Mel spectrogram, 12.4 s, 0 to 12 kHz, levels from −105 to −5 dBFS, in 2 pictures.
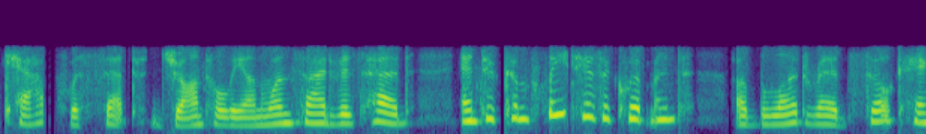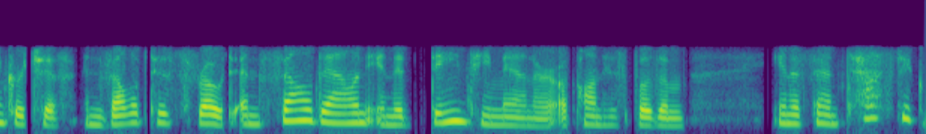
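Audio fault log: Throughout, Bluetooth CVSD headset codec: the speech is squeezed into a narrow telephone band, roughly 250 Hz to 3.4 kHz, with nothing above about 3.8 kHz. CVSD codes each sample as a single up-or-down bit, 64 kbps here, with a step size that adapts to the signal. Fast, loud high-frequency movement outruns that step, so s sounds turn scratchy and distorted, and the coarse stepping leaves a granular hiss beneath the voice; the codec damage is plainly audible.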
